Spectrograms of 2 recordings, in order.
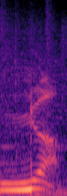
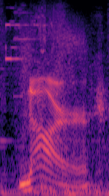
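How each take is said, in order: First: It is a plain, clipped 'no' sound. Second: It is a drawn-out, accented 'nar' sound. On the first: The speaker calls it right. "Say it like that" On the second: The speaker calls it wrong. "you're saying nar"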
